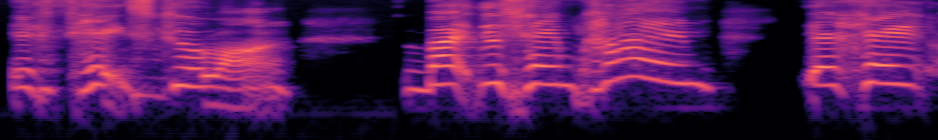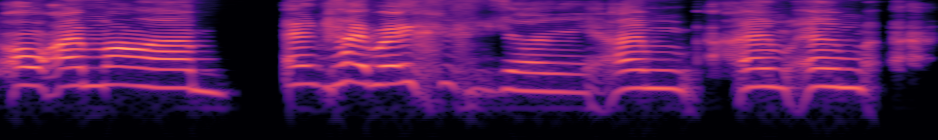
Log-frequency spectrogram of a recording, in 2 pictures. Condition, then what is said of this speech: Cerebral palsy. I said, the reason why I speak concisely, even in written word, is because growing up, I was told that no one wanted to hear me speak because of my impaired speech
